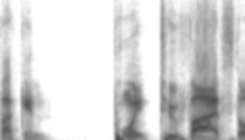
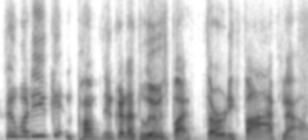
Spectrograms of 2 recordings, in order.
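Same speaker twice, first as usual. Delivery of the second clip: high, incredulous mockery; mocking disbelief; 8 semitones higher than usual. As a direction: scoff at them in a squeaky voice. Mocking pumped-up athletes.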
